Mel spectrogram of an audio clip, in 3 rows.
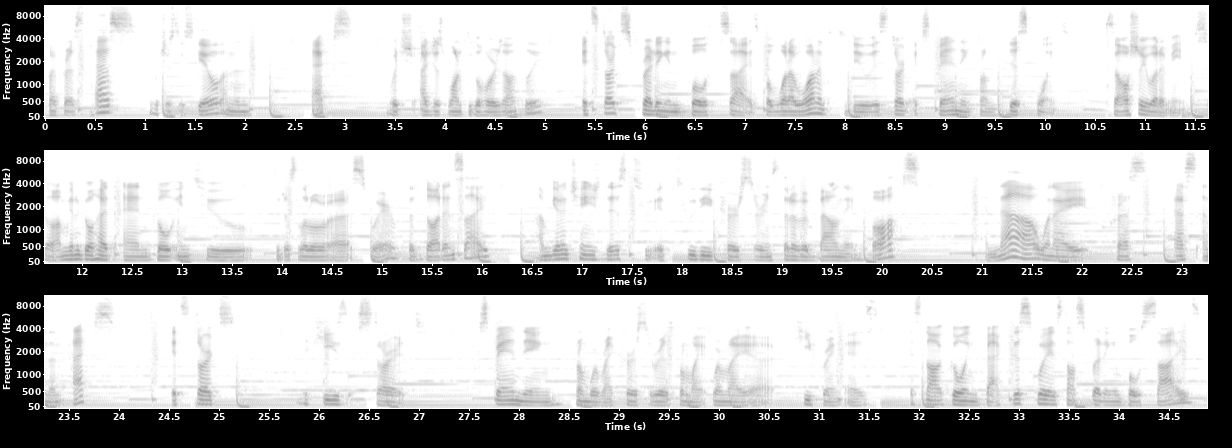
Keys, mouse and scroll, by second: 0.4 s, 2.2 s, 22.8 s, 26.0 s.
